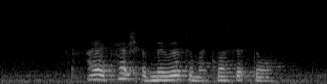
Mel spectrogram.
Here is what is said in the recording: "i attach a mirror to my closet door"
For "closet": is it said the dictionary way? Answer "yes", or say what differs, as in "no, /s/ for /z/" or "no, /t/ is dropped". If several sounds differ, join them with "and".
no, /s/ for /z/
